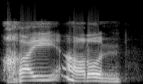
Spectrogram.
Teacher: باللذی، ہا پیش ہو، واو زبر وا، ہوا، خا یا زبر خوئی، راد و پشرن، خیرن۔ خا حروف مستعلیہ میں سے پر پڑھا جائے گا، یہاں پر جو یا ہے یا لین ہے، یا مدہ نہیں ہے۔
